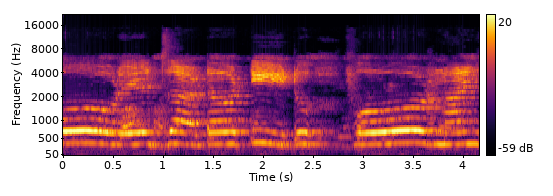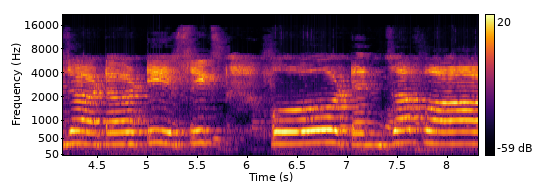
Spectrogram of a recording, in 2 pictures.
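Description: A young boy chanting a multiplication table aloud in a sing-song voice, line after line, on held, fairly level notes with short breaks between phrases.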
